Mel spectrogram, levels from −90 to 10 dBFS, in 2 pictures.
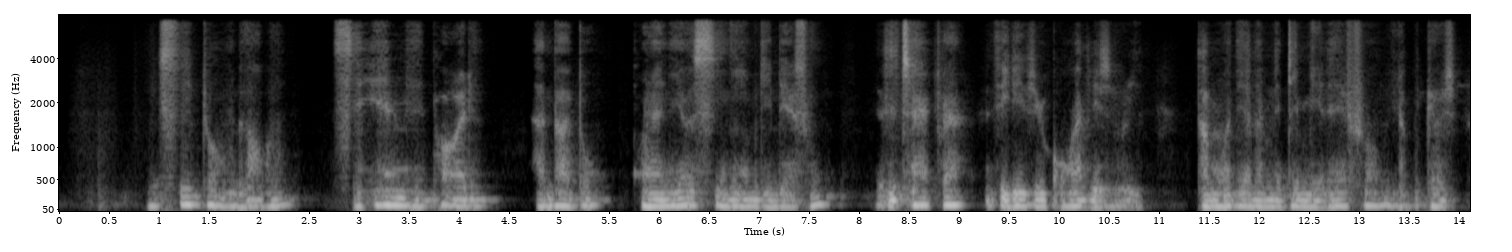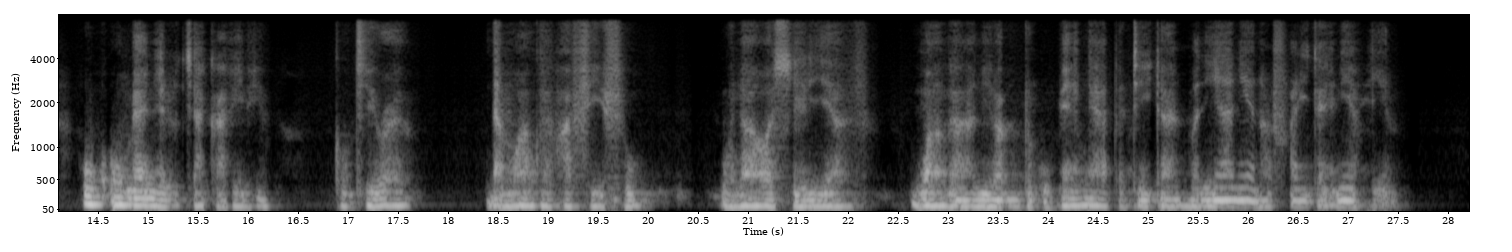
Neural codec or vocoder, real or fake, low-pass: codec, 16 kHz, 0.5 kbps, FunCodec, trained on Chinese and English, 25 frames a second; fake; 7.2 kHz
